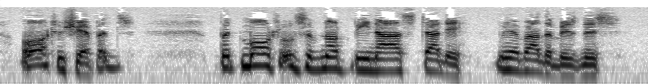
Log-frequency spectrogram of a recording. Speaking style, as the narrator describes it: laughed Lindir

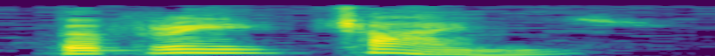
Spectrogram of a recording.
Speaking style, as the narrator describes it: Anne said in a cautious voice

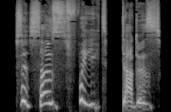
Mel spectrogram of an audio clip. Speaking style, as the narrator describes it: she sobbed into his massive chest

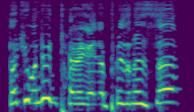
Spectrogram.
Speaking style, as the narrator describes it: he squealed

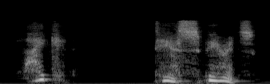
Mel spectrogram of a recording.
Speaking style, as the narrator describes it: she breathed

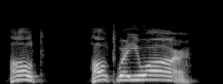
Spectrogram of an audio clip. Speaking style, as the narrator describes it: cupped her hands around her mouth and yelled

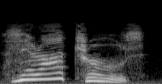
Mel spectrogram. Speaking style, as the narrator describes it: Pippin panted

